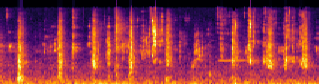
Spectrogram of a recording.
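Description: Wooden chopsticks lift sausages out of a pan of thick sauce with wet squelches.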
